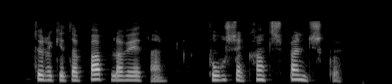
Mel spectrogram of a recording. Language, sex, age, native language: Icelandic, female, 50-59, Icelandic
